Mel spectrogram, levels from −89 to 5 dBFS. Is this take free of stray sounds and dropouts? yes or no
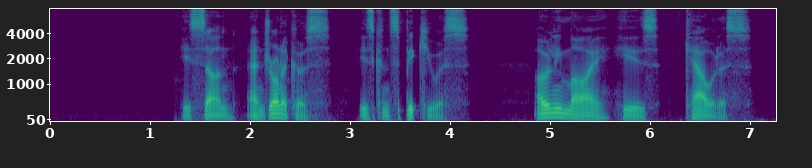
yes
